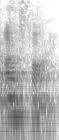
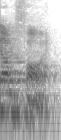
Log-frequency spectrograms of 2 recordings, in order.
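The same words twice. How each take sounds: First: Much lower, much softer; a lightly voiced automatic reply; masking reply. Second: Hide it behind a quick I'm fine; a hint of a forced answer; masking reply. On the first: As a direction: mumble it like a mask slipping on. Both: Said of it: "or I can say".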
